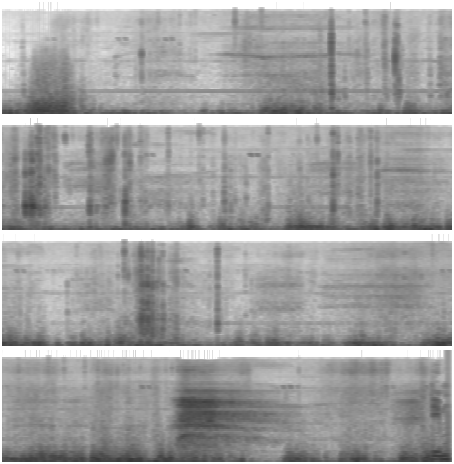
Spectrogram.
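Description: Wind buffeting the camera microphone in uneven low gusts, with footsteps through grass and small handling knocks as the camera is carried.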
